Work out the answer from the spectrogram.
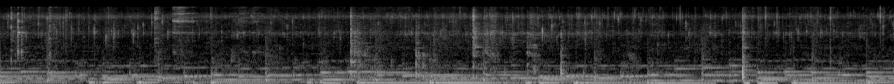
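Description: Beaten egg frying in hot oil in a metal wok, sizzling steadily, while a metal spatula stirs and scrapes it with scattered sharp clicks against the pan.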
